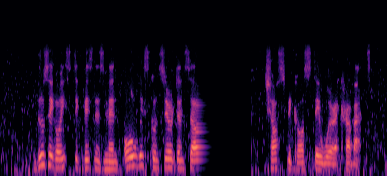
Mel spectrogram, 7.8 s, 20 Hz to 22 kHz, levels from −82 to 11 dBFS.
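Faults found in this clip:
Background dropped, with twinkling specks throughout. Overdone noise removal: suppressor set too strong, dropping individual bands near its noise estimate along with quiet speech detail.

3.93–5.03 s: decaying buzz or hiss fill, then about 0.79 s silence; speech resumes with about 1.08 s lost. Likely long network dropout; receiver concealment extended the last sound, then gave up.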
